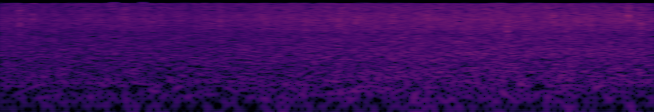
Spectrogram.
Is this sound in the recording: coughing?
no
